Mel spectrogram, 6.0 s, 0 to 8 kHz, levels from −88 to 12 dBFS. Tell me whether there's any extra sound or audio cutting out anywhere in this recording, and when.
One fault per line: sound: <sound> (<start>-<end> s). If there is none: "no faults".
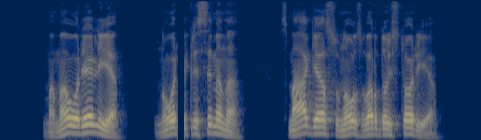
sound: dropout (2.2-2.3 s)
